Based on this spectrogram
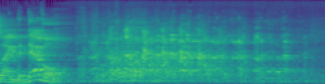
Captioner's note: audience laughing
